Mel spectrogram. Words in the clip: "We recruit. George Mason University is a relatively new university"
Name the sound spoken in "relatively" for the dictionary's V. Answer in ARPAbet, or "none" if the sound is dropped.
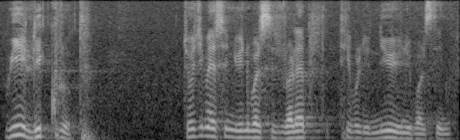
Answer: none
